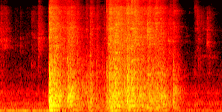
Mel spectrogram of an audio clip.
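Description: Rummaging through a clear plastic storage tote of ornaments: plastic rustling and rattling in two loud stretches, the first starting suddenly about a second in.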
